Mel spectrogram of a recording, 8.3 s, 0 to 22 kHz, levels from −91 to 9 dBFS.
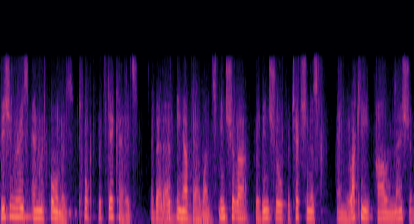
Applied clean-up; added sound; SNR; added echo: neural mask model RNNoise.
